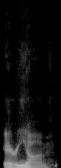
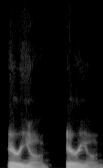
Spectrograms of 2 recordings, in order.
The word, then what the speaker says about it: Arion: It's Arion. Like, you got to emphasize the E in the middle. I got that from Tennessee's speak to text, whatever, pronunciation guide. Arion.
